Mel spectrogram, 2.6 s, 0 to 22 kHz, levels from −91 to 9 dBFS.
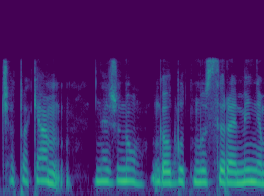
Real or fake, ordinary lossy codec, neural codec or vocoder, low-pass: fake; AAC, 64 kbps; codec, 16 kHz, 4.8 kbps, FACodec; 7.2 kHz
